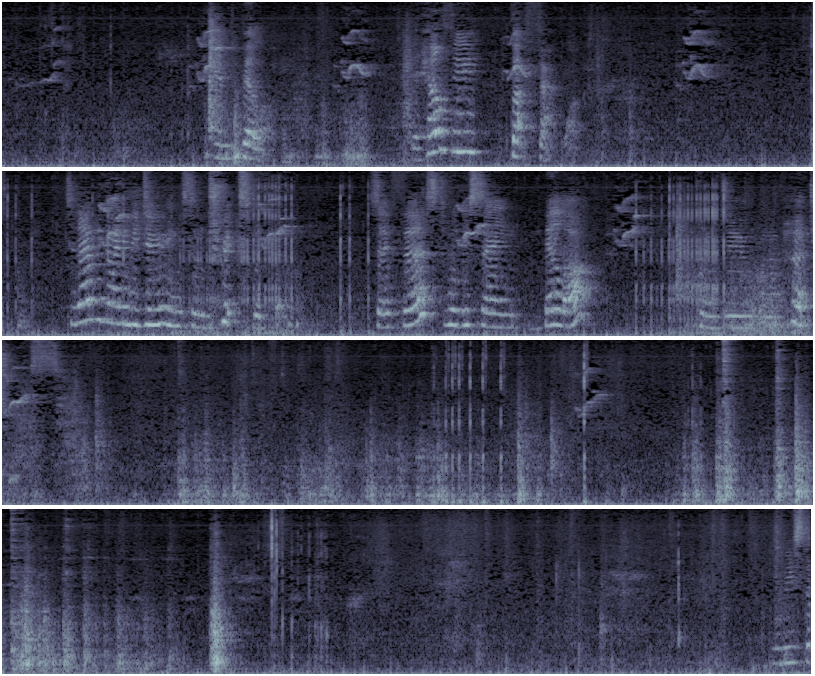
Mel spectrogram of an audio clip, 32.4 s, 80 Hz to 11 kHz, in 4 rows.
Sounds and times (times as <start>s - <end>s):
Speech: 2.1s - 2.8s, 4.1s - 5.9s, 8.8s - 11.1s, 11.8s - 14.1s, 15.1s - 16.9s, 32.0s - 32.4s
Mouse: 10.1s - 11.2s, 14.2s - 15.6s, 22.0s - 22.4s.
